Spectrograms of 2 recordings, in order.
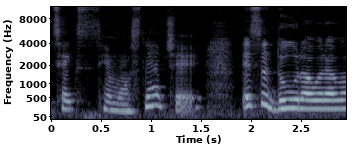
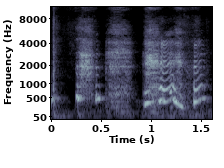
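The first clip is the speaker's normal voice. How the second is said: nervous laugh; 12 semitones higher than usual. Real, not acted. Nervous laugh while retelling.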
